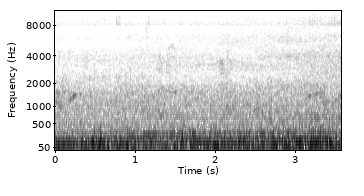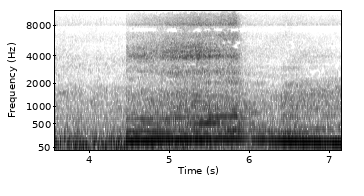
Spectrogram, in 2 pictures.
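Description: A car accelerates past at close range over road traffic noise. Its engine note comes in loud about four and a half seconds in, holds for about a second and a half, then falls in pitch as the car goes by.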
